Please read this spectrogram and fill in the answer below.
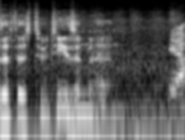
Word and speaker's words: Manhattan: in manhattan it's not manhattan neo it's manhattan what's the difference you you pronounce each t as its own separate t there's a t in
